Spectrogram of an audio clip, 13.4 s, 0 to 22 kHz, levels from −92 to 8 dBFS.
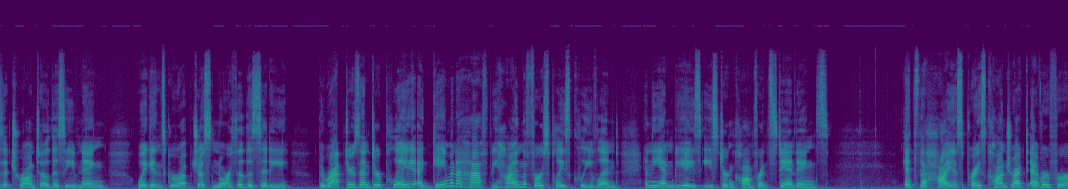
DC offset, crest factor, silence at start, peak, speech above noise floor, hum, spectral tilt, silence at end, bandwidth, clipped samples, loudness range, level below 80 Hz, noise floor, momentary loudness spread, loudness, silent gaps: under 0.1%; 16 dB; 0 s; -18 dBFS; 26 dB; none; -2.5 dB/octave; 0 s; 17 kHz; under 0.1%; 3 LU; -64 dBFS; -60 dBFS; 7 LU; -33 LUFS; none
